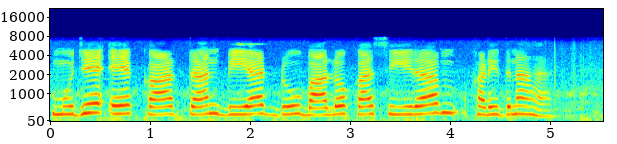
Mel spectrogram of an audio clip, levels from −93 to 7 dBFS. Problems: constant background noise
